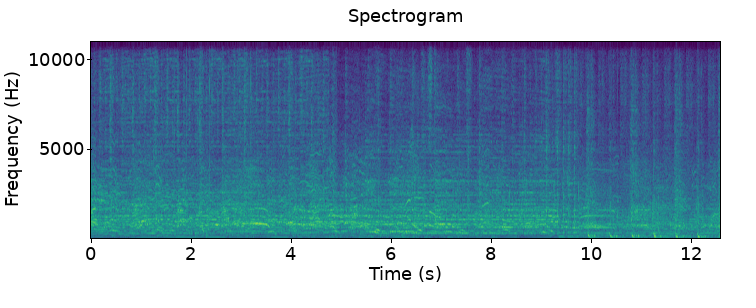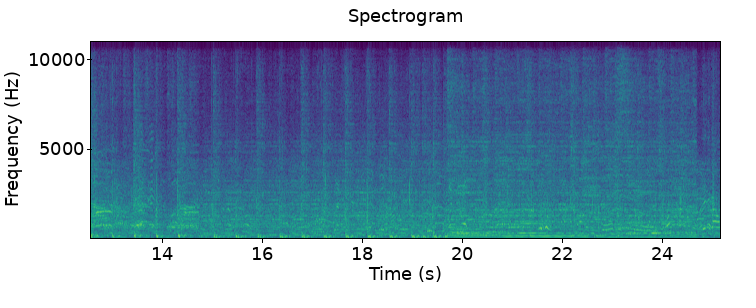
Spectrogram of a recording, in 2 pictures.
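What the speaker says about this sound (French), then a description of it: "ces applaudissements lui sont dédiés" A large crowd at a political rally at Porte de Versailles, Paris, applauding and cheering loudly and continuously, with rhythmic clapping in the middle, shouts and a hubbub of voices.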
